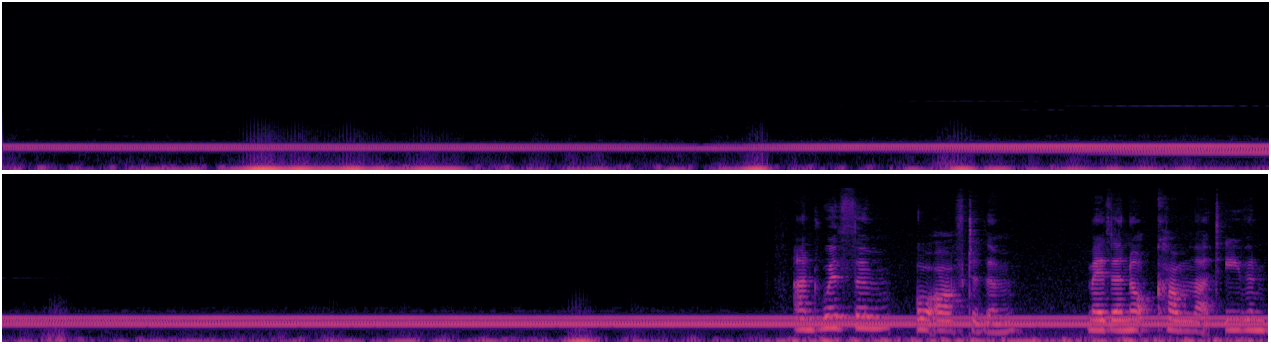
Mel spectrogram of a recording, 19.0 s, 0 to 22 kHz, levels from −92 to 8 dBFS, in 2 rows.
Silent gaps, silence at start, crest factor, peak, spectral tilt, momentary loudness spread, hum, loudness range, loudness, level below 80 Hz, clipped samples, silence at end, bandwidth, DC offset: none; 0 s; 20 dB; -20 dBFS; -5.5 dB/octave; 15 LU; none; 14 LU; -42 LUFS; -60 dBFS; under 0.1%; 0 s; 16 kHz; under 0.1%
